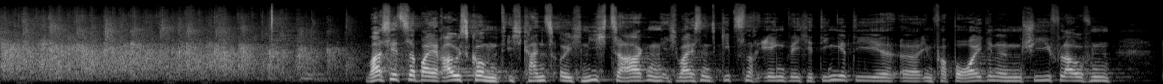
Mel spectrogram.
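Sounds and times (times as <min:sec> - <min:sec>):
crowd applauding: 0:00.0 - 0:04.0
speech: 0:03.7 - 0:11.6.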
